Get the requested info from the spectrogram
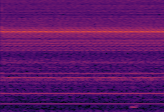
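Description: Electric pottery wheel motor running at a steady speed, a constant whine with no change in pitch while clay is being thrown on it.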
